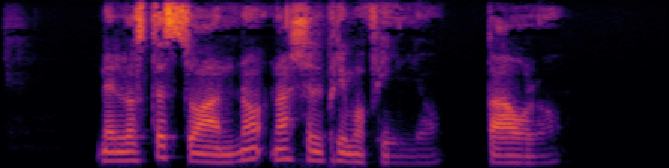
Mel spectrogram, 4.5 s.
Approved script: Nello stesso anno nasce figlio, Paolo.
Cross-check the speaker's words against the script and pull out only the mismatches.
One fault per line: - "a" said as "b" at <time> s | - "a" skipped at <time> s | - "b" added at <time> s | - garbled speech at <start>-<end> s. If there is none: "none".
- "il primo" added at 2.1 s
